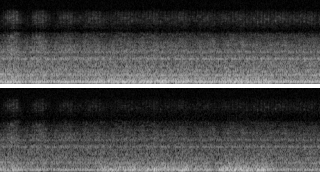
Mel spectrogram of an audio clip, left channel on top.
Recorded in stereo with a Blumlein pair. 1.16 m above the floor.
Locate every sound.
0.0 s an engine running: 20° left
